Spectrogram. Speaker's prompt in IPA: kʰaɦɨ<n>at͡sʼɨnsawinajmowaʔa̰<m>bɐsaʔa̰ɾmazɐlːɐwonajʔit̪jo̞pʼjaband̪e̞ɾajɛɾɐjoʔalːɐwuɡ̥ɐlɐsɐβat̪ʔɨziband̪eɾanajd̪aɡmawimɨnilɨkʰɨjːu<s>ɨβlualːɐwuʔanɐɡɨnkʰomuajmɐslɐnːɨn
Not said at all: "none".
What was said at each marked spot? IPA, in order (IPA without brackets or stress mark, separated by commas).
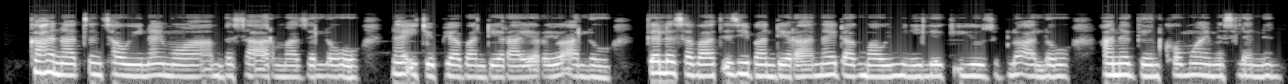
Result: n, m, z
